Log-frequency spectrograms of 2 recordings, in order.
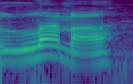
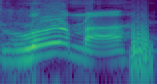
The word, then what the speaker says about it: Lerma: strike against her leticia lemma make that two strikes lama the freshma freshman and that's lerma actually so we'll get the pronunciation correct here we don't want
